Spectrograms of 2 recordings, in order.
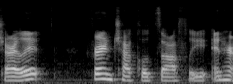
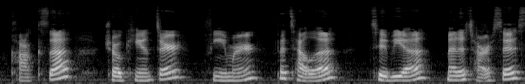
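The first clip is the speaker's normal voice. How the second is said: plain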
